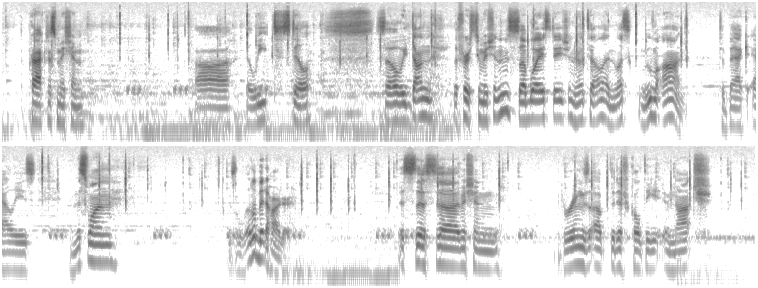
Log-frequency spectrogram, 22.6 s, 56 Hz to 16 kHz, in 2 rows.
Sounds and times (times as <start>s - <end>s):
Speech: 0.4s - 1.2s, 2.9s - 4.6s, 5.7s - 11.8s, 12.4s - 13.0s, 14.7s - 15.7s, 17.3s - 18.8s, 19.7s - 22.0s.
